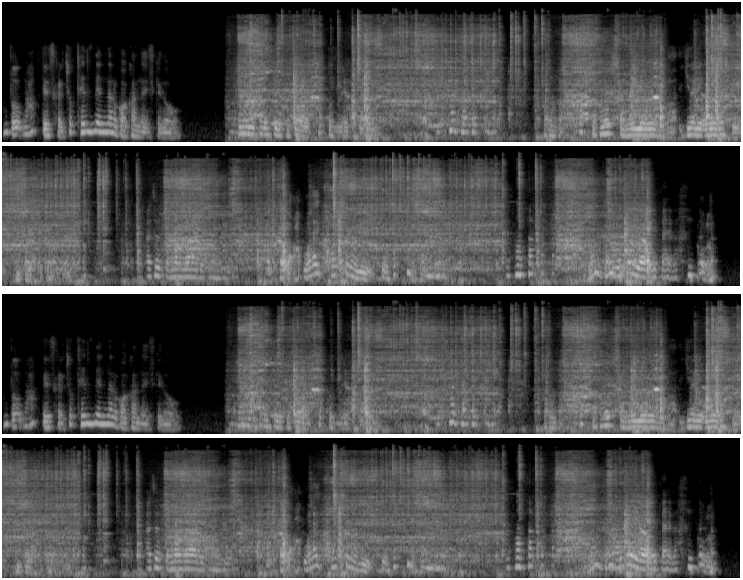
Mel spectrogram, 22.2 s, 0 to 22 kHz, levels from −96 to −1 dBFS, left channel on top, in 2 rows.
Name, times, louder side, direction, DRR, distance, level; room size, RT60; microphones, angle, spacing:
voice 1, 0.0-2.7 3.5-5.7 8.2-12.2 15.2-17.7 19.8-20.5 21.5-21.7, left 3 dB, 50° left, 0.6 m, -39 dB
sound 1, 3.3-21.0, left 2 dB, 20° left, 1.0 m, -37 dB
voice 2, 3.4-3.8 6.5-7.8 12.3-12.4 13.2-14.6 17.4-17.8 18.6-19.2 19.9-21.6, equal, 10° right, 0.5 m, -39 dB
2.4 x 2.1 x 3.7 m
head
